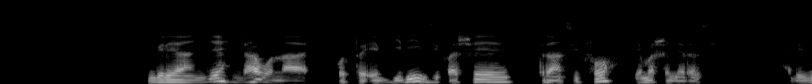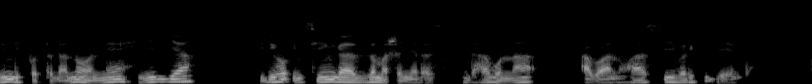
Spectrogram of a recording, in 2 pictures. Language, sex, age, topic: Kinyarwanda, male, 50+, government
